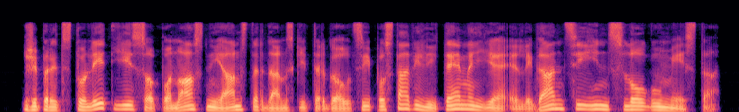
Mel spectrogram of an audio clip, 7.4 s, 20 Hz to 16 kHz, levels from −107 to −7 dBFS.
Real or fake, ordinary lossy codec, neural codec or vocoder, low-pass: fake; none; codec, 16 kHz, 2 kbps, FreqCodec, larger model; 7.2 kHz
